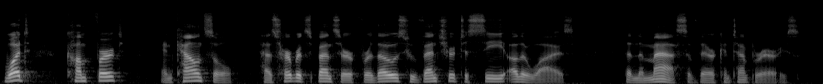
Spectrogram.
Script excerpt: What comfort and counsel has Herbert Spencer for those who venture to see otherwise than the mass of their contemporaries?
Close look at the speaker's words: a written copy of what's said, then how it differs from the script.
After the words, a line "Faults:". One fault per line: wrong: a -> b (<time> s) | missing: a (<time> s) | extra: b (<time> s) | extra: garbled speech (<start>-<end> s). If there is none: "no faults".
What comfort and counsel has Herbert Spencer for those who venture to see otherwise than the mass of their contemporaries?
Faults:
no faults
